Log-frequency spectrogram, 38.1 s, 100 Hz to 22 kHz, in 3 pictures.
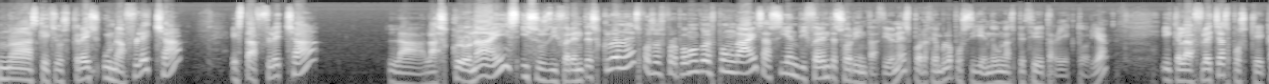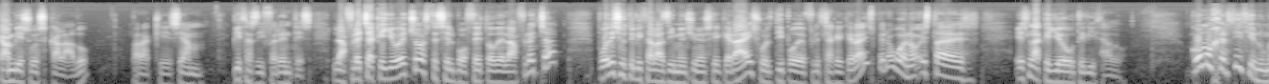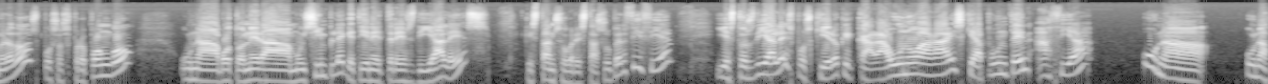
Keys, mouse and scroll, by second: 15.7 Right, 24.5 Right.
